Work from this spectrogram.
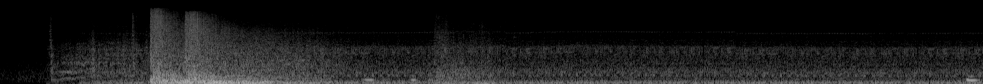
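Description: A video game tank's engine starts with a loud burst, then settles into a steady rumbling idle that continues to the end without any talk.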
